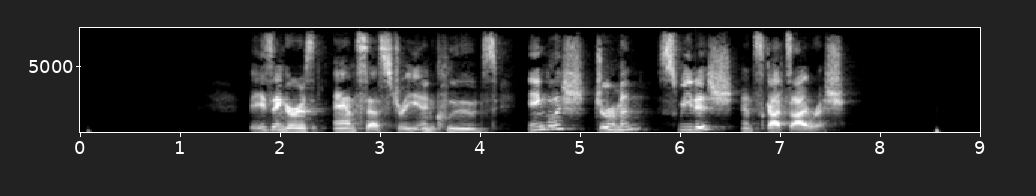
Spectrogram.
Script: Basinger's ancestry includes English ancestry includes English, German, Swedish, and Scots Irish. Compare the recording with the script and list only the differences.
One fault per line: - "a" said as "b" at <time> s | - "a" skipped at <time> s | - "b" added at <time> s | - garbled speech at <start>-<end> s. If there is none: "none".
- "ancestry includes English" skipped at 5.1 s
